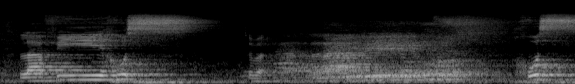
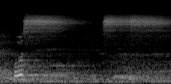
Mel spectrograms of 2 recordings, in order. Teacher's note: Betul, karena huruf sin, huruf shad itu termasuk huruf yang dia zamannya panjang waktunya ya. Jadi termasuk huruf-huruf yang punya sifat rakhawah ya. Suaranya panjang.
